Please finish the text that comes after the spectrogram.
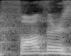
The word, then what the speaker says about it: father: Notice that the final R sound is not pronounced in British English. Father ends in a simple schwa vowel, like father.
